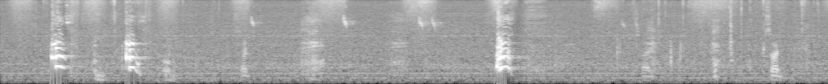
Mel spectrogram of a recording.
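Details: Beagle Root, excited during an indoor trick session of sit, paw and wait: two sharp barks close together, another bark near five seconds, and scattered soft yips and noises, over a low hum.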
